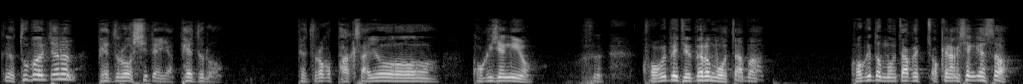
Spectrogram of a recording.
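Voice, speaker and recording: A man preaching a sermon, telling stories in an animated way and calling out to his listeners for replies. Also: a little high, normal speed, husky, no echo. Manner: animated storytelling, calls out for replies.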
